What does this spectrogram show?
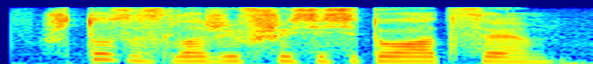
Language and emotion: Russian, angry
